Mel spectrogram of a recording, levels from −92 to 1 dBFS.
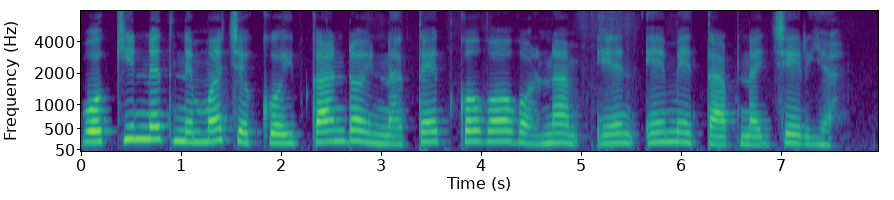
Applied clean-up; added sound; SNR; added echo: none; none; none; none.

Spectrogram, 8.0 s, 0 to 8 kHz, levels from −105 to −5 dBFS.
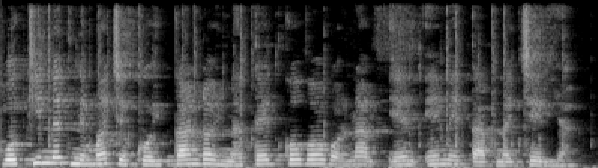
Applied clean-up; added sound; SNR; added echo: classical method WPE with log-MMSE.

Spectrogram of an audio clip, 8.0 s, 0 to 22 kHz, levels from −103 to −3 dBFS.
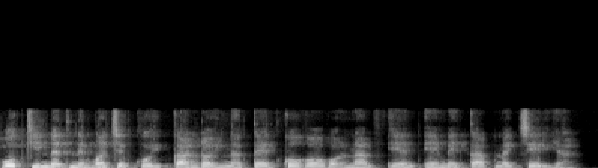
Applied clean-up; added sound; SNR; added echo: neural mask model DeepFilterNet 3.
